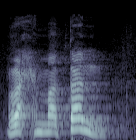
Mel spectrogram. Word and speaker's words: रहमा: उसको हटाने के साथ साथ एक और काम ये करेंगे, इस ते के नुक्ते को भी हम हटा देंगे, ये बदल जाएगा हे में, रहमतन रहमतिन रहमतुन हो जाएगा रहमा, इसको हम हे में बदल देंगे रहमा, और ये साइलेंट हे होगा, साकिन हे होगा।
